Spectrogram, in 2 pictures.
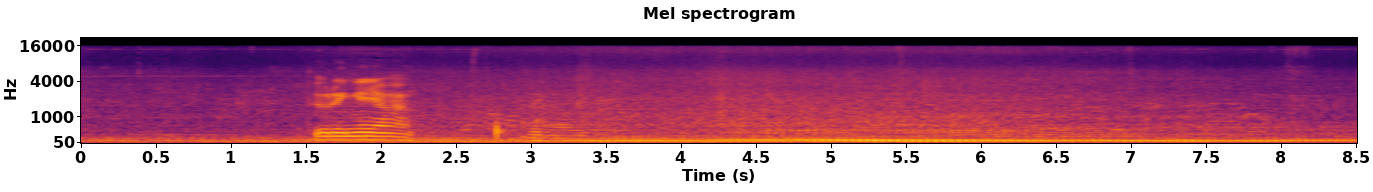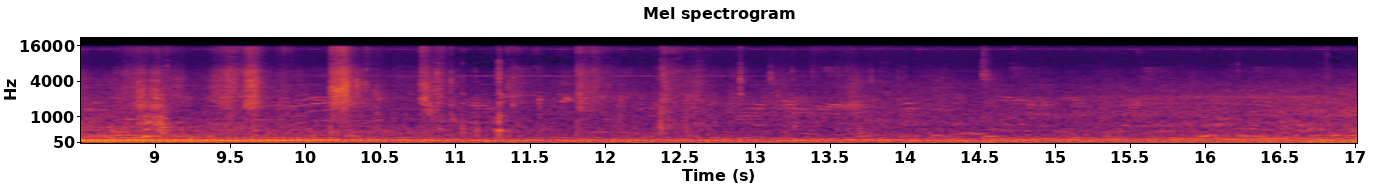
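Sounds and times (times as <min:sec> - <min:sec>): motorcycle engine rumbling: 0:00.0 - 0:17.0.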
